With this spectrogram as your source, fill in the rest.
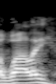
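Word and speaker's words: Whalley: go for the northern ireland okay flanks yeah wally wally yeah okay lan x lanks shoes um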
